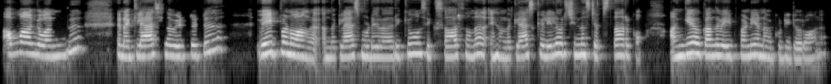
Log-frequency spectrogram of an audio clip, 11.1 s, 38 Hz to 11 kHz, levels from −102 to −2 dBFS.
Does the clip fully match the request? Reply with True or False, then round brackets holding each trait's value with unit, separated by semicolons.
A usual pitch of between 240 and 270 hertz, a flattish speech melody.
True (255 Hz; 2.1 semitones)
